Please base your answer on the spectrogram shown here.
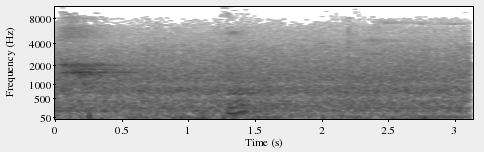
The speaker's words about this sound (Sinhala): සද්දේ ඇහෙනකොට අපි දන්නවා කාක් එක්ක ඉන්නවා. මොකද අපි ඒ සද්දේ අඳුරනවා කාක්කා කියලා.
